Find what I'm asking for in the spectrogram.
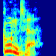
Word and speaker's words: Gunther: Therefore, here I am once again to remind everyone that Gunther does not have a TH in the name. The H is silent. Yes, it is technically Gunther.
